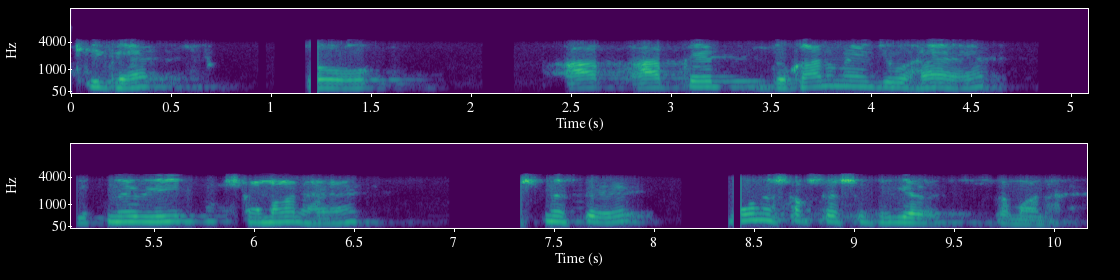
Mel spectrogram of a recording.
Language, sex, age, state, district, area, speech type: Hindi, male, 60+, Bihar, Madhepura, urban, conversation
